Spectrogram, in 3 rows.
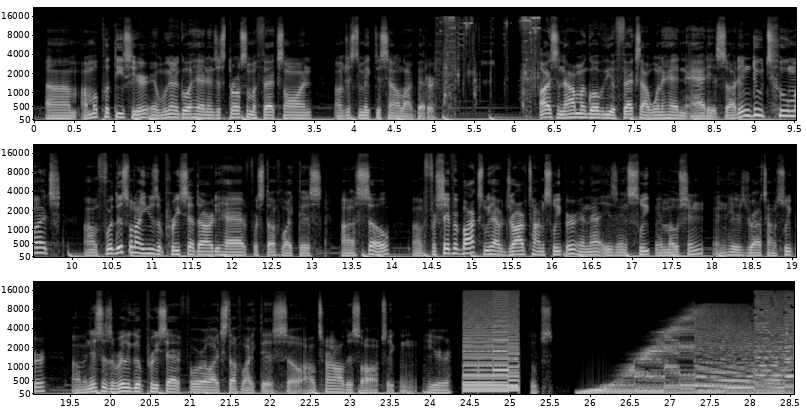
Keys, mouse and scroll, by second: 1.1 right click, 2.1 double click, 22.8 double click, 24.2 right click, 25.1 space, 25.8 space.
